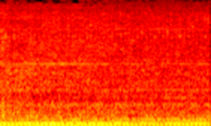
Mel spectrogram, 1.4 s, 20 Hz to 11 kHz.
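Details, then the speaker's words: Infiniti FX idling steadily after repair: smooth, even low rumble with no knocks or misses. Earlier no-start with U0101 loss of communication with TCM was caused by an aftermarket bolt preventing a proper ground. "Guess what, guys? We got the car running and you won't believe what was causing the problem."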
